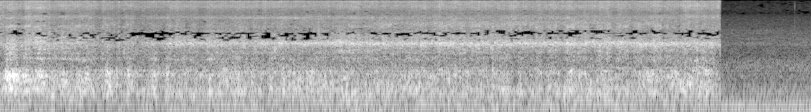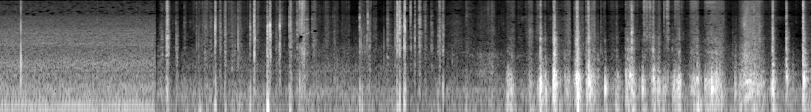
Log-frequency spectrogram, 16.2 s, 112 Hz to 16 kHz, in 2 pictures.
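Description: Pressure washer driven by a Honda GX800 V-twin engine, its water jet hissing steadily onto asphalt roof shingles; the spray cuts off suddenly about seven seconds in, leaving a low hum. From about ten seconds in come scattered irregular clicks and taps.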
